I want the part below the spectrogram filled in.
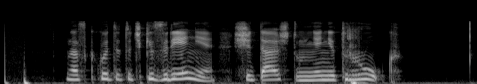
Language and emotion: Russian, angry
